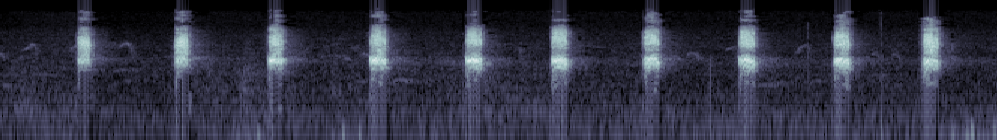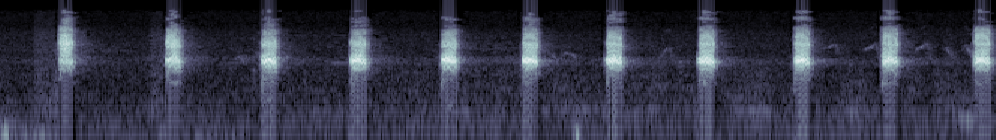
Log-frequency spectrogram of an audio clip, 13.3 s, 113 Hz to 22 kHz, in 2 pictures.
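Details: Red-headed squirrel giving a harsh, raspy chuck about every 0.6 seconds, roughly twenty notes with one brief pause midway; background otherwise quiet.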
